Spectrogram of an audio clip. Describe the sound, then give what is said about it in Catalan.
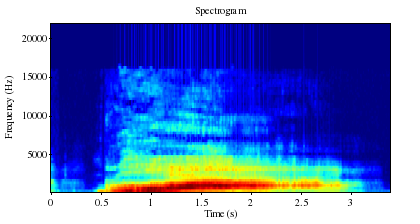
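A human voice imitates the snow giant's deep bellowing roar from inside his house: one loud, drawn-out, growling groan lasting a couple of seconds, its low pitch sagging as it fades out. “Aquests bràmols semblaven dir «Qui gos entrar a casa meva?»”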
